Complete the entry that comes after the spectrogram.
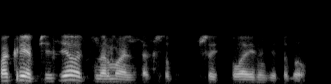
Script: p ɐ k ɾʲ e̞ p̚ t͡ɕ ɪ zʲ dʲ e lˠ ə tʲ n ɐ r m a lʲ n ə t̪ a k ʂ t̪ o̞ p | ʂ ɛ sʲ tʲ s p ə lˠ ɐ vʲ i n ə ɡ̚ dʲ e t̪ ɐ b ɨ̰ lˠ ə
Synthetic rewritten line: p ɐ k ɾʲ e̞ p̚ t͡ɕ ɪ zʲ dʲ e lˠ ə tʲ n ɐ r m a lʲ n ə t̪ a k ʂ t̪ o̞ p | ʂ ɛ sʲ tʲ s p ə lˠ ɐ vʲ i n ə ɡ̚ dʲ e t̪ ə b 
